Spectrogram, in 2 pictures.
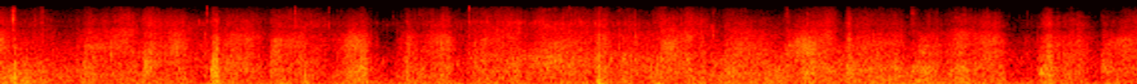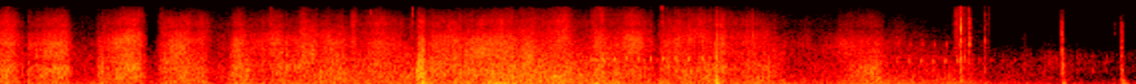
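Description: Footsteps crunch softly on sand.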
